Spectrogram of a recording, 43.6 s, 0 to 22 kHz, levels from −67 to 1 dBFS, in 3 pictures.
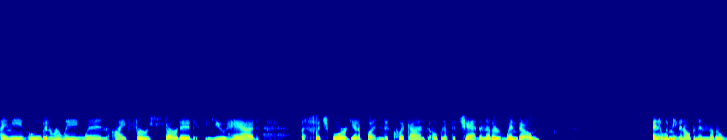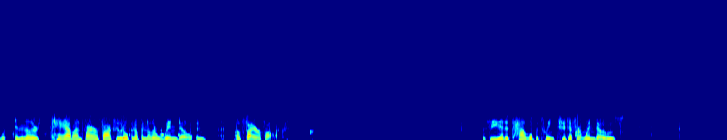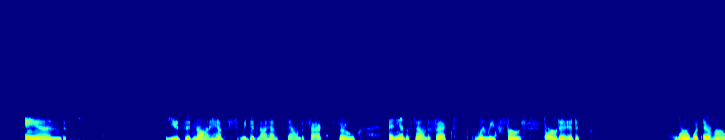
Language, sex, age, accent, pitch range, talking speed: English, female, 40-59, American, 185-225 Hz, 110 wpm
